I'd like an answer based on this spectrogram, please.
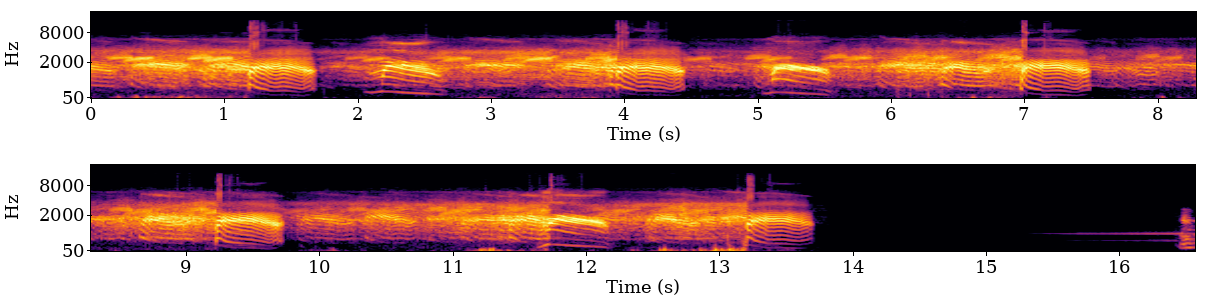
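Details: Eastern spadefoot toads of West Virginia give nasal, bleating calls like a sheep or goat, repeated in overlapping bursts.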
